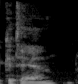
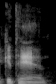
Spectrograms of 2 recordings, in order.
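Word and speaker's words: Catan: uh pronunciation would be Katan yeah that seems to be the Canadian pronunciation okay like I think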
